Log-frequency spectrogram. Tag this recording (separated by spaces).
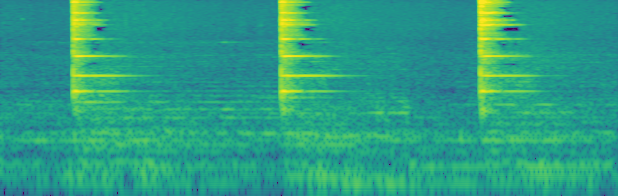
Bell Sound Ship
